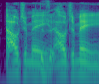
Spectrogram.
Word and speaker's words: Aljamain: Aljamain.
